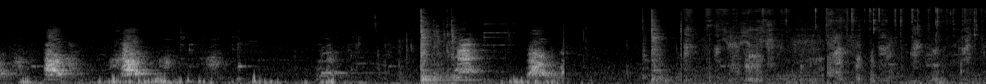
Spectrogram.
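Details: Chihuahua giving a few yappy barks in the first half, some in quick pairs, followed by a stretch of shuffling and rustling background noise with no clear barking.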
